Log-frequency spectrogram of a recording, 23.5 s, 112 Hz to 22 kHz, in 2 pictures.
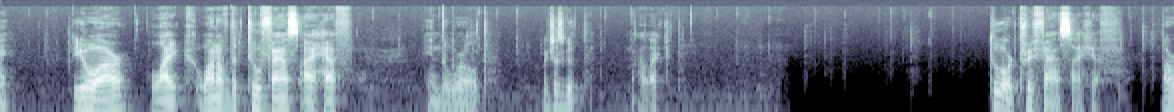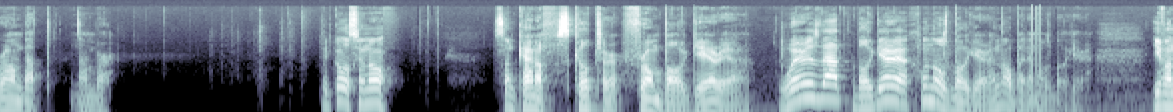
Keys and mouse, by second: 2.1 2, 4.1 1, 11.2 q, 14.2 g, 14.6 ], 14.8 ], 22.7-23.4 ctrl+right drag.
